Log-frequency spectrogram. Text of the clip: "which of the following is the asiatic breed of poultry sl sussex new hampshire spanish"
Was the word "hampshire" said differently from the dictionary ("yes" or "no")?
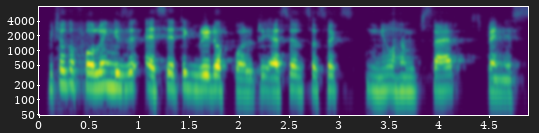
yes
